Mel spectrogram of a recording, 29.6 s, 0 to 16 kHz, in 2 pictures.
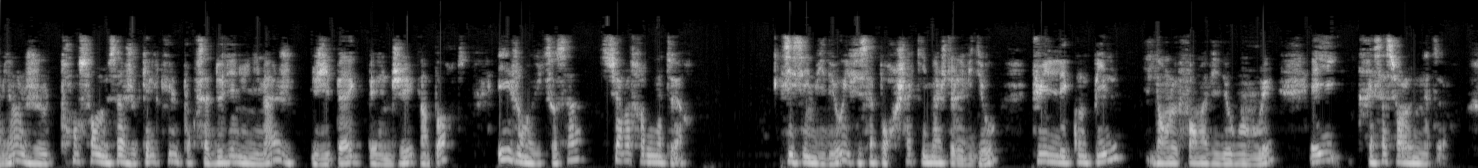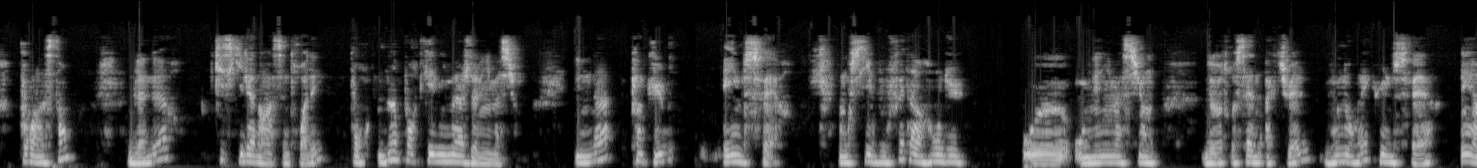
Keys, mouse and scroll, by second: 19.0 click.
